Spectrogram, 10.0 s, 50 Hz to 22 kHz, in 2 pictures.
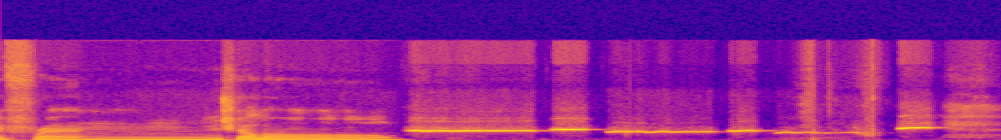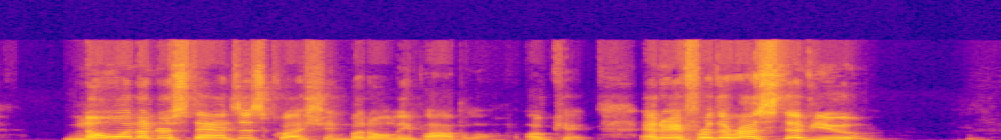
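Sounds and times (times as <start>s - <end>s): man whistling a tune: 2.0s - 4.8s.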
